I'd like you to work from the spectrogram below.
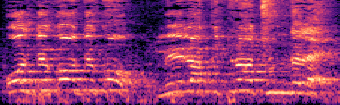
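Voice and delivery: put-on a little kid calling out, thrilled with his toy; excited lisping child. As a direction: Munnu excitedly showing off his toy with a lisp. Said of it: "तुतला कर".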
